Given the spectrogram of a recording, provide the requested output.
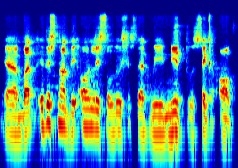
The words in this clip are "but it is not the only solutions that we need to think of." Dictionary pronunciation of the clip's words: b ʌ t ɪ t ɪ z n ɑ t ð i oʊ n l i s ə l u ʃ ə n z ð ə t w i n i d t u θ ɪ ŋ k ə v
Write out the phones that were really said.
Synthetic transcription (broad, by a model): b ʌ t ɪ t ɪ s n ɑ t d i oʊ n l i s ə l u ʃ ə n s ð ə t w i n i d t u s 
